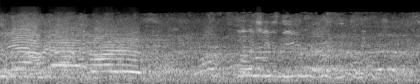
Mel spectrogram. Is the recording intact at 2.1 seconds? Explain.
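Yes, at 2.1 seconds the audio plays through cleanly with no dropout, click, distortion or other fault.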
